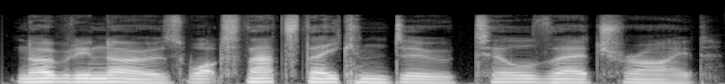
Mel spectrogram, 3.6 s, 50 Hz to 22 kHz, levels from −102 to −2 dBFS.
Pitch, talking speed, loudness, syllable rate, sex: 115 Hz, 165 wpm, -17 LUFS, 3.8 syllables/s, male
